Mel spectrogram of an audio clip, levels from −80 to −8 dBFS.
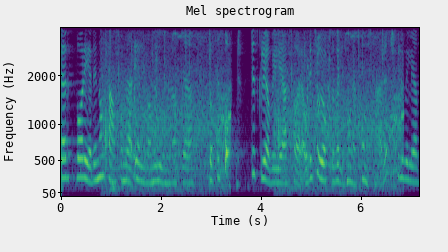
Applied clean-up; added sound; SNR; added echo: none; Chicken, rooster; 6 dB; none.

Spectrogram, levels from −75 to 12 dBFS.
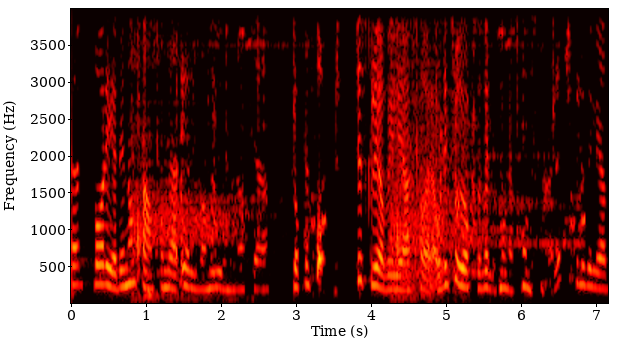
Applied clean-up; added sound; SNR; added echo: classical method spectral subtraction.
